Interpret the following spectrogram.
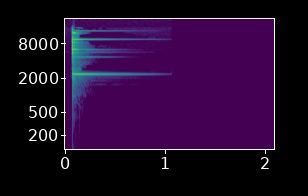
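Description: A single bright bell-like ding, struck once and ringing out with a fading decay of about a second.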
